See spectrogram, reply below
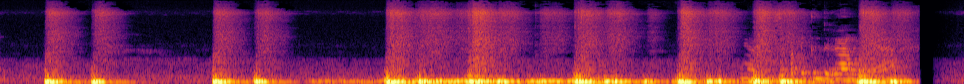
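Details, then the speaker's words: Heart sounds with an irregularly irregular rhythm, played as a teaching example of atrial fibrillation during thoracic examination practice. "banyak juga bunyi norma-norma atrial fibrilasi Contohnya seperti ini"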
